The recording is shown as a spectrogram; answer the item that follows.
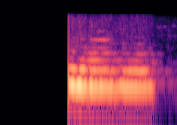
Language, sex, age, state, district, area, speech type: Dogri, female, 18-30, Jammu and Kashmir, Samba, urban, conversation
